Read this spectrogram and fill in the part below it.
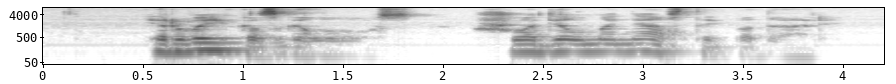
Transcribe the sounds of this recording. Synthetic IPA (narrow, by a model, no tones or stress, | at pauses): ɪɾʋɐɪkɐsɡɐlˠʋoːs | ʃuɔd̪ʲeːlˠmɐnʲæːst̪ɐɪpːɐd̪ɑːɾʲeː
